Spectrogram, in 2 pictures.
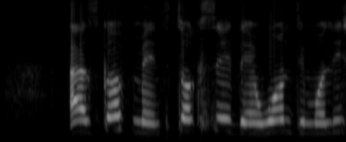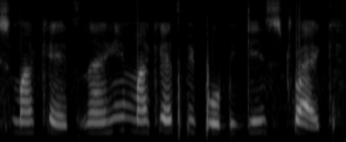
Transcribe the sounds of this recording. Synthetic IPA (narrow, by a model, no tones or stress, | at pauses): azɡɔvəmɛ̃nttːɔksedɛ̃nwɔ̃ndimɔliʃmakʰɛtnahĩmakɛtpipɔlbiɡĩnstʰɹaɪk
